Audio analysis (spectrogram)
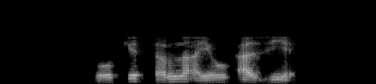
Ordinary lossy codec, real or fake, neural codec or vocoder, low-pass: MP3, 24 kbps; fake; codec, 24 kHz, 0.9 kbps, WavTokenizer, medium speech release version 1; 3.6 kHz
